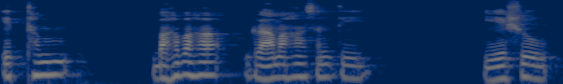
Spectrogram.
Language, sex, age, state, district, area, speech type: Sanskrit, male, 30-45, West Bengal, Murshidabad, urban, spontaneous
